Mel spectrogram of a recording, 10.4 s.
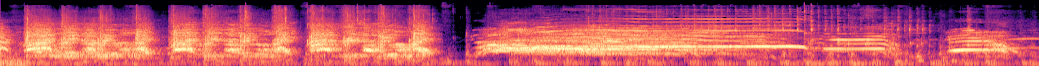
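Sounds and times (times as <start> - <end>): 
student supporters chanting at a Muskego Warriors varsity football game: 0.0 - 4.4
crowd cheering roar with whoops: 4.7 - 10.3.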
